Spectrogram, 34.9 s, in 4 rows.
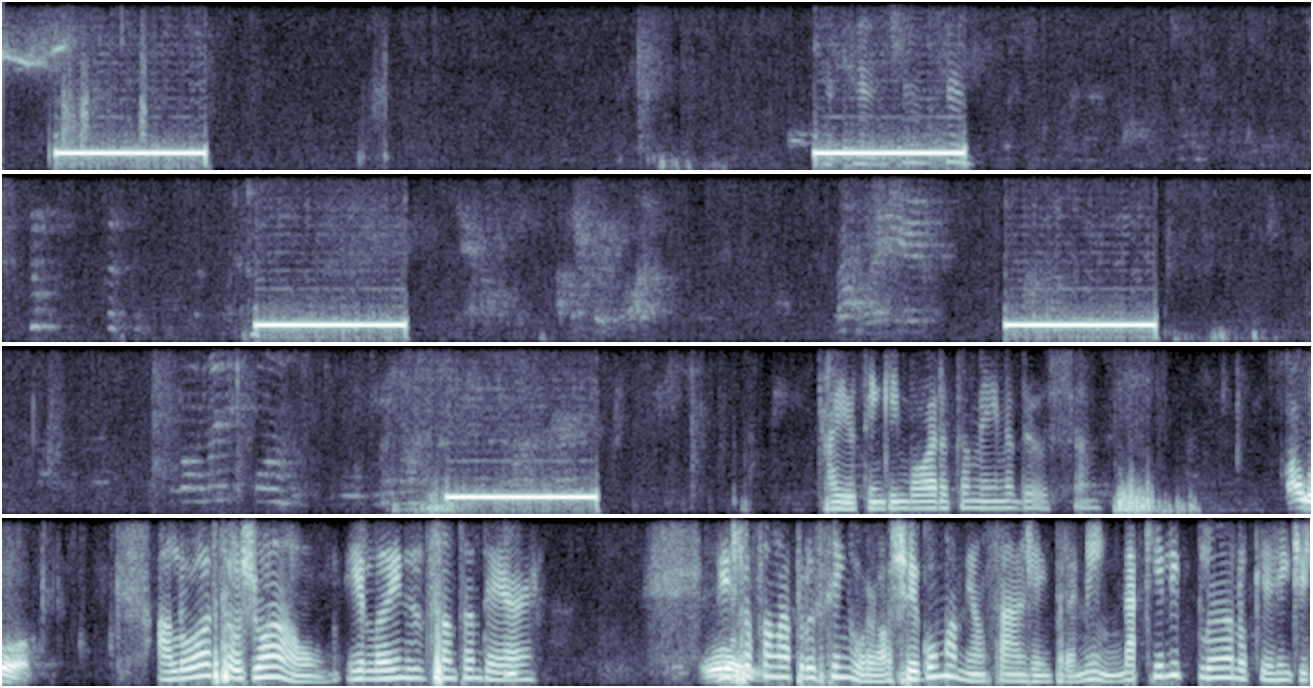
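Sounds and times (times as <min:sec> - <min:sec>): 
ringback tone of an unanswered phone call: 0:00.4 - 0:01.4, 0:05.4 - 0:06.4, 0:10.4 - 0:11.4, 0:15.4 - 0:16.4, 0:20.4 - 0:21.4
speech: 0:23.0 - 0:25.1, 0:26.1 - 0:26.6, 0:27.2 - 0:29.8, 0:30.8 - 0:34.8.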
